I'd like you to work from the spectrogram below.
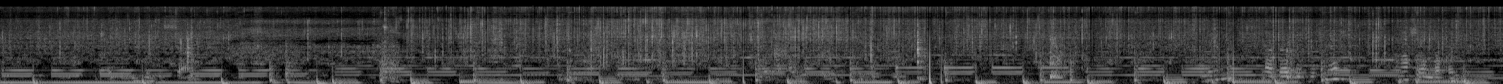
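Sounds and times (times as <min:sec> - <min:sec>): vegetables sizzling in oil: 0:00.0 - 0:15.0
metal spatula scraping pan: 0:10.4 - 0:11.0.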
